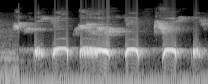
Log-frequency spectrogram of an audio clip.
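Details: Decoy spotted dove urged to coo to lure in wild doves: a steady series of soft, hollow, low coos, about six notes in three seconds, with brief higher chirps of other birds between them.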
